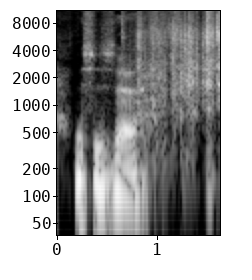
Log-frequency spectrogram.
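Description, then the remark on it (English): Paper being crumpled and tossed out: a short burst of dry crinkling and rustling with a vocal sound mixed in at the start, fairly loud throughout the brief moment. “Okay, I got to throw out all this paper.”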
